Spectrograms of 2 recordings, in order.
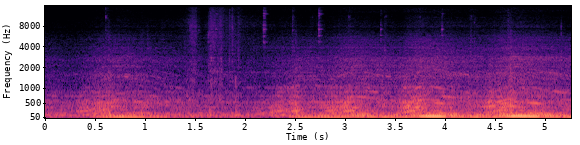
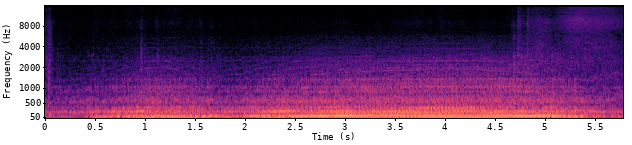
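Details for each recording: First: Toyota Century V12 in neutral after a torn transmission mount was replaced: revs rise and fall evenly with a deep steady rumble, no knocks or clunks; just normal engine noise. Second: Toyota Century V12, idling stationary: deep uneven rumble and droning shudder from underneath pulsing about four times a second; completely split transmission mount letting the gearbox bounce and shake.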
